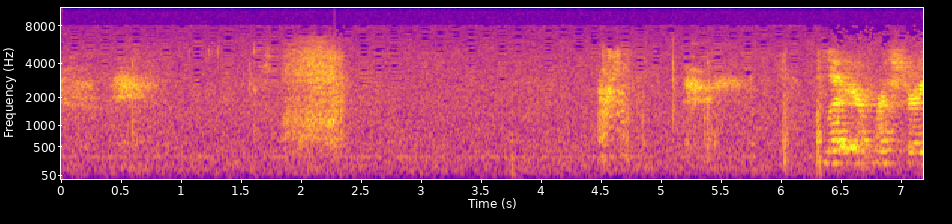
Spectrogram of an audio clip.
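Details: A pet cat hisses while attacking a stuffed toy cat that challenges it. Three broad, airy hisses come about two seconds apart, with faint talk in the room.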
